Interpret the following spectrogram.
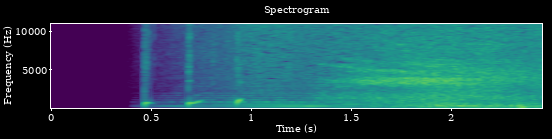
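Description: Intro jingle: three quick rising bloop sound effects about half a second in, then music swelling steadily louder.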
